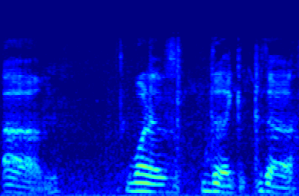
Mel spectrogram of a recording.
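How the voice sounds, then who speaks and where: A man's voice: mid-range voice, fairly even intonation, slow pace, muffled recording, noisy background. A young man narrating as game master in a casual, rambling way with frequent laughter.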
